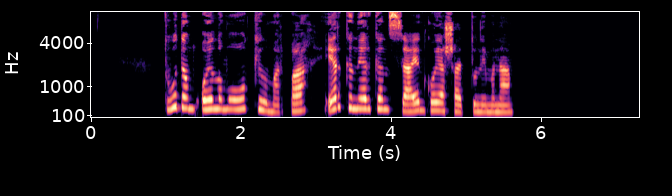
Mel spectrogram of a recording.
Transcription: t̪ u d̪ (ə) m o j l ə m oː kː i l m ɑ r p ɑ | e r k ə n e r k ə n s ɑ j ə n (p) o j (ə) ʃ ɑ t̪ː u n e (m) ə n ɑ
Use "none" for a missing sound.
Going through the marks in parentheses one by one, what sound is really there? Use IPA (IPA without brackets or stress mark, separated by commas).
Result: ə, k, ɑ, m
